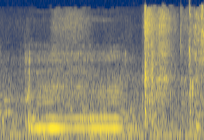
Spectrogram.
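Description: A girl humming one steady, held note with her mouth closed for about a second, followed by a couple of light clicks.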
